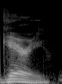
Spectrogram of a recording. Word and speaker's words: Gerry: G-E-R-R-Y. – I thought it was Jerry, but it's spelled the G. – His name is Jerry, but pronounced like Gary.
